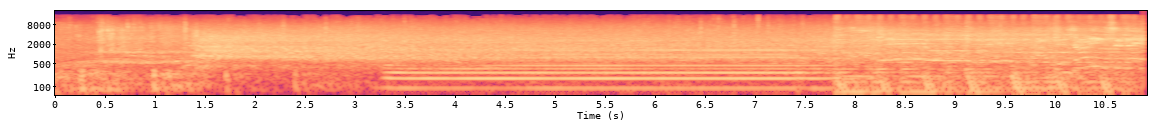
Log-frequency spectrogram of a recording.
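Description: Arena crowd roaring for a home goal in ice hockey. A goal horn then sounds one long steady chord for about four and a half seconds, and goal music with a heavy beat follows.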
